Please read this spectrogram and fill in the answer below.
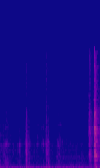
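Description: A few faint clicks of a metal bottle cap being pressed into a tight-fitting hole in a wooden plaque, the loudest near the end; the fit is snug.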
